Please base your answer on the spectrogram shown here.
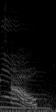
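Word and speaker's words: Thao: And her name is spelled T-H-A-O, which sometimes might look like a different pronunciation. And this is a real story about a woman named Tao.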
